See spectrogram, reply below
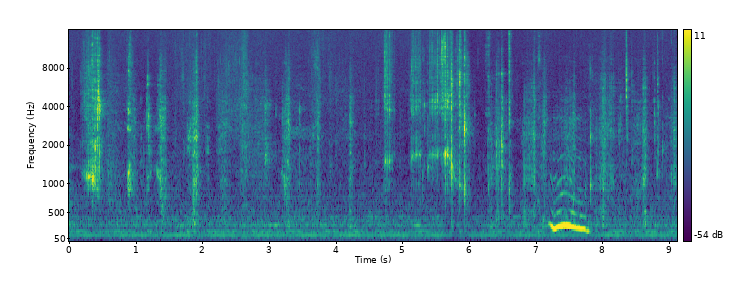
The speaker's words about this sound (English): This one stays nice and crisp all the way through there. Mm-hmm. Makes a nice radish. Now, look how the bright color that red is out there. Isn't that beautiful? Let's taste it.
